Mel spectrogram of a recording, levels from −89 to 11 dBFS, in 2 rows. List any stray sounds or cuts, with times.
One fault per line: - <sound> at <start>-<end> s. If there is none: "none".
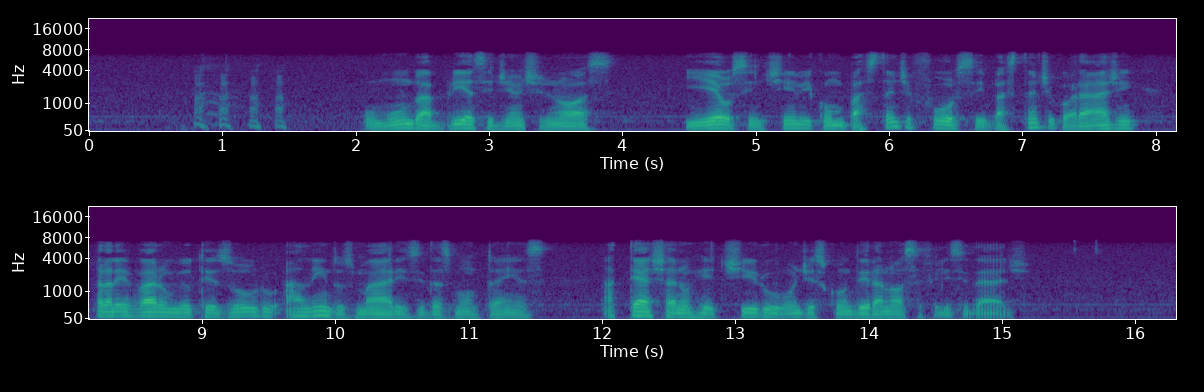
- laugh at 0.7-1.5 s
